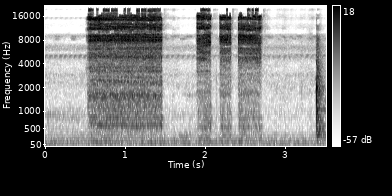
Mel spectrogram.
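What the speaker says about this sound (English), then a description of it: "get this carb cleaner, spray it in there" Several hissing carburetor cleaner spray bursts into the intake of a barn-find Farmall 140 tractor, one long blast followed by three short ones, then a brief clunk at the end.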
